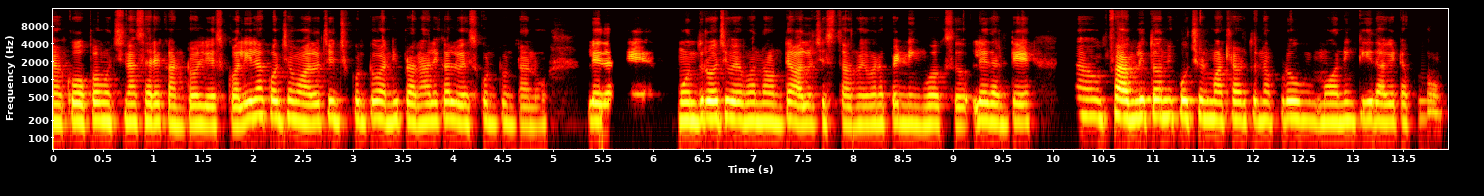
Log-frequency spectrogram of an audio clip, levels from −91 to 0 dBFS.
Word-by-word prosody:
ఆహ్, 185 -1 0
కోపం 195 +1 +3
వచ్చినా 190 0 -3
సరే 190 0 +3
కంట్రోల్ 175 +1 -1
చేసుకోవాలి. 170 +1 -1
ఇలా 230 +1 +1
కొంచెం 215 0 +1
ఆలోచించుకుంటూ 205 +2 -2
అన్ని 195 +2 -1
ప్రణాళికలు 195 +1 0
వేసుకుంటూ 180 +1 -6
ఉంటాను. 170 -1 -9 0.5
లేదంటే 190 +7 0 0.5
ముందు 200 0 +3
రోజు 210 +1 +7
ఏమన్నా 195 0 0
ఉంటే 185 +3 -4
ఆలోచిస్తాను. 180 -1 -5
ఏమన్నా 180 +1 -2
పెండింగ్ 180 -1 -3
వర్క్స్ 175 -1 -4 0.2
లేదంటే 190 -1 0 0.6
ఆహ్, 225 -1 -3 0.2
ఫ్యామిలీతోనే 225 0 +6
కూర్చొని 220 -1 +4
మాట్లాడుతున్నప్పుడు 200 0 -1 0.3
మార్నింగ్ 190 +1 -1
టీ - - -3
తాగేటప్పుడు 190 +3 -5
190 Hz, 130 wpm, -22 LUFS, 180-205 Hz, 0.6 s, రోజు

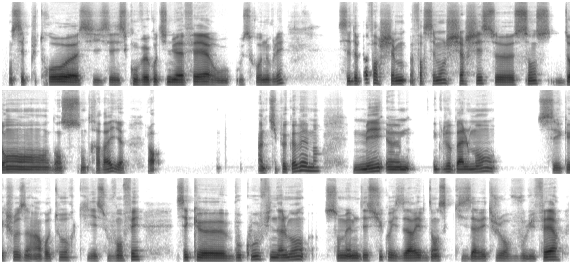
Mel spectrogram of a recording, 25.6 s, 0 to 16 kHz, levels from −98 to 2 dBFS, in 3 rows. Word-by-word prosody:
sait - - -4
plus - - -21
trop, 105 0 +6
heu, 95 -1 +8
si 90 -1 -7
c'est 90 +1 -4
ce - - -6
qu'on 100 -2 -2
veut 95 +1 +3
continuer 100 -1 +1
à 95 - +5
faire 105 -2 +4
ou 85 -1 -6
ou - - -14
se - - -10
renouveler, 95 +9 -3 0.8
c'est 115 - -5
de 120 - 0
pas 160 - -3
forchém 130 -3 0
forcément 130 +4 -2
chercher 125 0 0
ce 95 -8 +1
sens 125 +6 0
dans 105 +3 +2
dans 100 - -4
son 100 - -3
travail. 105 +2 -1 0.4
Alors - - -4 1.5
un - - -1
petit - - -7
peu 115 - -3
quand 125 +4 0
même, 165 -1 +2
hein, 150 0 -8 0.5
mais, 115 +9 +4
hem, 110 0 +3 0.4
globalement, 115 +4 +1 0.6
c'est 95 -1 -6
quelque 105 -1 -6
chose 110 -3 -5
un 85 - -3
retour, 90 +6 -6
qui 90 -2 -12
est 85 - -7
souvent 90 +2 -5
fait, 125 +6 -2 0.5
c'est 110 -1 -2
que 100 -3 +5
beaucoup 105 +8 -3
finalement, 115 +1 0 0.2
sont 100 - -5
même 95 0 +3
déçus 105 +5 -5
quand 105 - -5
ils 100 0 -1
arrivent 100 0 +4
dans 90 -1 -2
ce - - -4
qu'ils 90 +1 -8
avaient 85 0 0
toujours 90 0 -6
voulu 85 0 -9
faire, 120 +6 +5
105 Hz, 150 wpm, -23 LUFS, 95-115 Hz, 1.5 s, heu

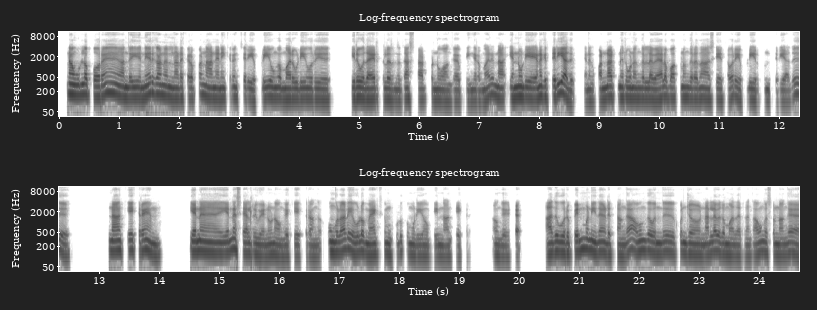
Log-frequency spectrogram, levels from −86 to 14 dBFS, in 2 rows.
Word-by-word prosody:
நா 165 - +7
உள்ள 160 +1 +5
போறேன். 145 +6 +3 0.2
அந்த 130 -1 +4
இ 130 - +2
நேர்காணல் 155 -4 +3
நடக்கறப்ப 125 +4 -3
நான் 130 -1 +2
நெனைக்கிறேன் 125 +2 -2
"சரி 125 -2 -3
எப்டியும் 130 +5 -1
இவங்க 130 0 +2
மறுபடியும் 120 0 +1
ஒரு 120 0 -1 0.6
20,000 120 -2 +1
தான் 120 -1 -1
ஸ்டார்ட் 115 0 -7
பண்ணுவாங்க." 110 -2 -4
அப்டீங்கிற 105 -1 -7
மாரி 140 +6 -1
நா 125 - +3 0.2
என்னுடைய 130 -1 +4
எனக்குத் 135 -1 +1
தெரியாது. 150 - +5 0.2
எனக்கு 110 0 -6
பன்னாட்டு 135 +3 +1
நிறுவனங்கள்ல 125 -2 +1
வேல 130 +3 +2
பார்க்கணுங்கிறது 125 -1 -1
தான் 125 -1 0
ஆசையே 115 0 -4
தவர, 130 +3 -3
எப்டி 120 +2 -5
இருக்கும்ன்னு 105 +1 -10
தெரியாது. 105 +9 -4 0.9
நான் 145 -1 +4
கேட்குறேன், 145 -3 +2 0.7
என்னை, 140 0 +5 0.4
என்ன 160 - +2
சேலரி 125 -2 0
வேணுன்னு 110 +1 0
அவங்க 105 0 -2
கேட்குறாங்க. 105 -1 -6 0.2
"உங்களால 135 +4 +3
எவ்வளோ 135 +1 +1
மேக்ஸிமம் 120 -1 -2
குடுக்க 125 +1 -10
முடியும்?" 105 0 -3
அப்டீன்னு 105 +1 -5
நா - - -4 0.2
கேட்குறேன், 100 - -13 0.3
அவங்ககிட்ட. 105 -3 -5 0.5
அது 125 +2 +2
ஒரு 125 - +1
பெண்மணி 150 +2 +3
தான் 135 -1 +2
எடுத்தாங்க. 115 0 -3
அவங்க 145 +2 +1
வந்து 125 +1 +1 0.2
கொஞ்சம் 120 -3 0
நல்ல 125 +3 0
விதமா 115 -3 0
தான் 110 - -3
இருந்தாங்க. 110 +1 -10
அவங்க 130 +2 -1
சொன்னாங்க, 115 +1 -1
125 Hz, 160 wpm, -21 LUFS, 115-135 Hz, 0.9 s, நா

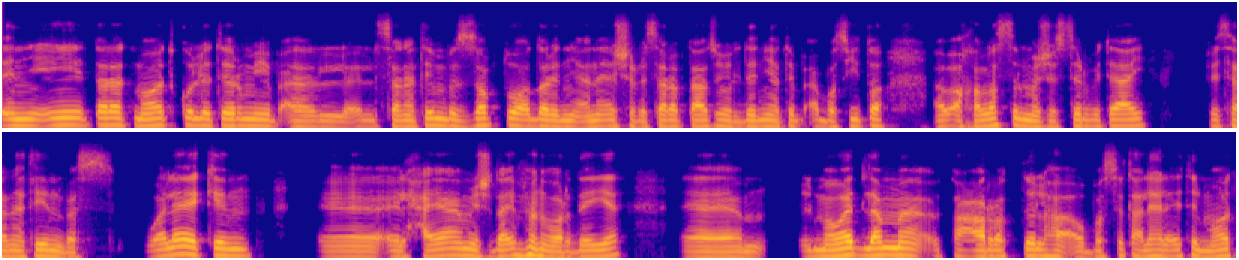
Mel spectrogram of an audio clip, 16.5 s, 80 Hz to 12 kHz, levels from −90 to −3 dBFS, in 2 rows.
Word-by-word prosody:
إنّ 130 0 +3
إيه، 140 +3 +2
3 140 -1 +2
مواد 135 +2 +1
كل 140 -3 0
ترم 135 0 +1
يبقى 115 -3 -1
ال 110 -2 -5
السَنتين 120 +4 -1
بالضبط، 140 +3 -1
وأقدر 125 -2 +3
إنّي 115 -2 -1
أناقش 120 +2 -2
الرسالة 120 +2 -1
بتاعتي 120 +2 0
والدنيا 115 +1 -1
تبقى 125 +1 -7
بسيطة، 120 +3 -2 0.3
أبقى 115 - 0
خلّصت 135 +4 -1
الماجستير 120 -1 -1
بتاعي 125 +2 0 0.4
في 125 - -8
سَنتين 115 -1 0
بس. 95 -1 -7 0.2
ولكن 135 0 +3 0.5
آآ 110 0 -3
الحياة 120 +5 +1
مش 125 -6 +1
دايمًا 130 +3 +2
ورديّة 115 +6 0 0.4
آمم 105 -1 0 0.2
المواد 125 +4 +4
لمّا 140 -2 +4
اتعرّضت 120 +1 -1
لها 125 -2 +1
أو 105 - -2
بصّيت 110 +6 -7
عليها 125 +2 +1
لقيت 125 +3 -2
المواد 120 +1 0
120 Hz, 150 wpm, -23 LUFS, 115-130 Hz, 0.5 s, المواد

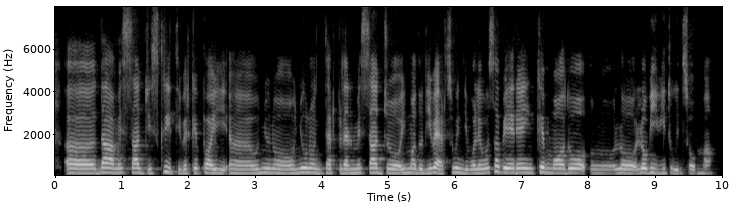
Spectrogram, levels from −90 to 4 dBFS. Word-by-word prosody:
ehm, 200 0 +3
da 215 +2 +3
messaggi 205 -1 -2
scritti 215 +1 -5
perché 190 +3 -3
poi, 195 -3 0
ehm, 185 -2 -4
ognuno 205 +1 -1 0.2
ognuno 210 +3 +2
interpreta 195 0 -3
il 190 0 -1
messaggio 200 -1 0
in 195 +3 -1
modo 200 -2 -1
diverso, 200 +1 +1
quindi 205 -4 +1
volevo 190 +2 0
sapere 210 -2 +3
in 205 -1 +1
che 230 +3 +5
modo, 205 0 +1
uhm, 180 -1 -9
lo 185 -2 +2
lo 210 +1 +4
vivi 200 -2 -5
tu, 195 -1 -8
insomma. 185 +1 -7
200 Hz, 160 wpm, -25 LUFS, 190-210 Hz, 0.2 s, che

